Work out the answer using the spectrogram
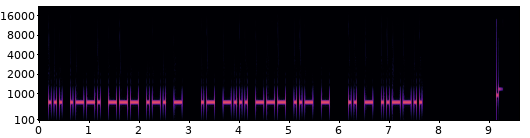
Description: Morse code, heard as a keyed tone, about 22 wpm, 700 Hz. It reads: SPORT ABOUT IT?
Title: Sentences from Top 1000 Words - Review Part 4 - 22wpm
